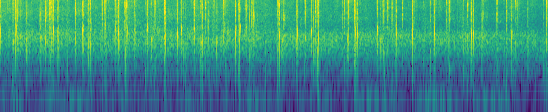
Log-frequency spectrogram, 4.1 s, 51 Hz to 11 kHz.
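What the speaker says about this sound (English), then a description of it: "I think we owe him a round of applause" Steady, dense applause fills a city council meeting chamber in Mobile, Alabama, honoring a retiring assistant chief with 37 years of service. Many hands clap loudly and evenly throughout, with no talk over it.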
